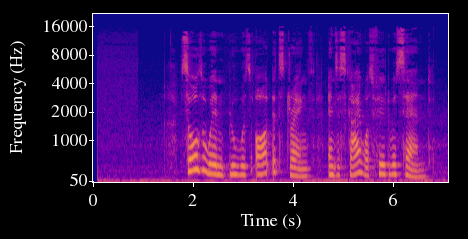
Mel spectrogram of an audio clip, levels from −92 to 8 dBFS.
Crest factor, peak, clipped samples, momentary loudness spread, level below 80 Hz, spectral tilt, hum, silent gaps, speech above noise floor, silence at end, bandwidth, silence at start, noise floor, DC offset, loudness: 18 dB; -8 dBFS; under 0.1%; 14 LU; -48 dBFS; -5.5 dB/octave; none; none; 25 dB; 0.3 s; 16 kHz; 0.1 s; -49 dBFS; under 0.1%; -25 LUFS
